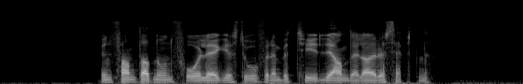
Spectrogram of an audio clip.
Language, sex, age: Norwegian, male, 19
